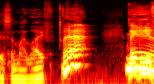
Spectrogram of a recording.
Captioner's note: Glenn chuckles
